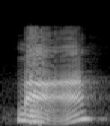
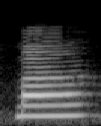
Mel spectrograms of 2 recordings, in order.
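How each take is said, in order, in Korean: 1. 음높이가 낮게 내려갔다가 올라갑니다. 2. 음높이가 높고 평평하게 유지됩니다.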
